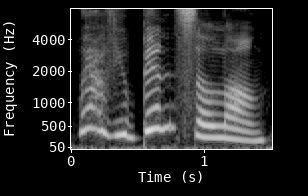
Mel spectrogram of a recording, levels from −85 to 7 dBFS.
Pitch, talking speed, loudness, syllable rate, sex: 305 Hz, 240 wpm, -16 LUFS, 5.7 syllables/s, female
